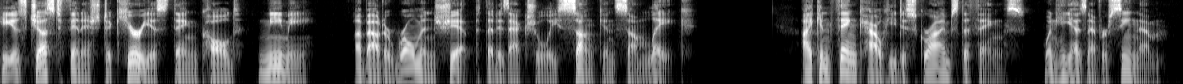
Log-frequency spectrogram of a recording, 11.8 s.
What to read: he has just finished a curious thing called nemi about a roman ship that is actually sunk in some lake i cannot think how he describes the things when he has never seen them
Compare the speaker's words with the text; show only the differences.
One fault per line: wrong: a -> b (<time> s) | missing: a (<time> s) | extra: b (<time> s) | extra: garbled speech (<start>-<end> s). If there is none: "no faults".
wrong: cannot -> can (8.1 s)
